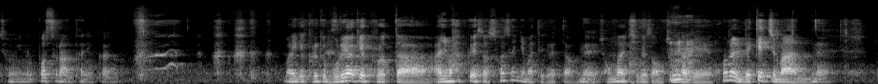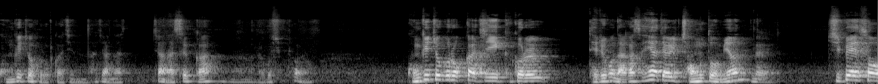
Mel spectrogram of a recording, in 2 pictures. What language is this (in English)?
Korean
